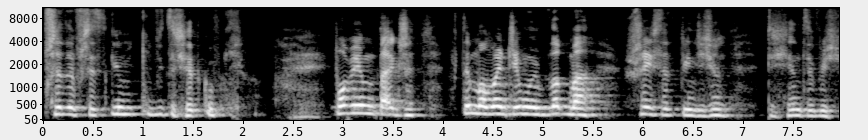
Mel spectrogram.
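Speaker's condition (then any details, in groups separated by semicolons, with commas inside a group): Cerebral palsy, quadriplegic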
